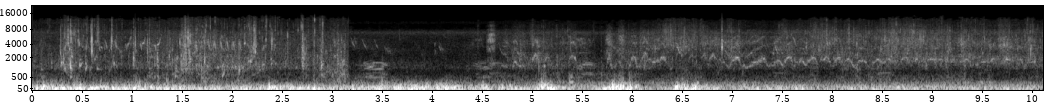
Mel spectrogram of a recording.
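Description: Kayak paddle strokes with water dripping and splashing for the first three seconds. Then, after a cut, birds call repeatedly over a steady low rumble, with two dull bumps around the middle.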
